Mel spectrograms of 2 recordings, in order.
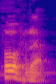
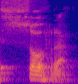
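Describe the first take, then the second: First: The first sound is a th sound. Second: The first sound is an s sound. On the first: "también puede pronunciarse como zo" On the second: "por lo general la utilizamos como so"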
